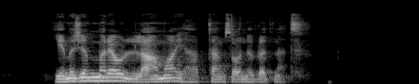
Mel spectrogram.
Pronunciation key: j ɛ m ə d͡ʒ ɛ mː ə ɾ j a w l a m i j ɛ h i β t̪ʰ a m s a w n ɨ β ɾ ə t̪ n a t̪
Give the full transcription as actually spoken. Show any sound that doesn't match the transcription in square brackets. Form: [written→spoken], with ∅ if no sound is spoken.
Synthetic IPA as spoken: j ɛ m ə d͡ʒ ɛ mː ə ɾ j a w l a m [i→a] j ɛ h [i→a] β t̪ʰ a m s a w n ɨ β ɾ ə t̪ n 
